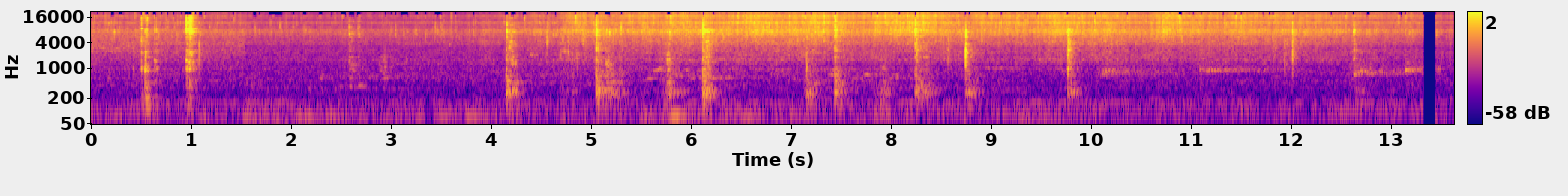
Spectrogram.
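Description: Coarse spice paste added to onion and oil in a wok, frying with a steady sizzle broken by repeated sharp scrapes and knocks of a stirring spoon.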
